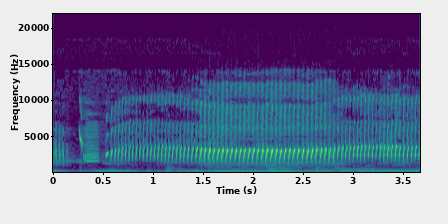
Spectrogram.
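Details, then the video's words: A canary sings happily in a continuous fast pulsing trill that swells in loudness midway, preceded by a short chirp, with a low humming noise underneath throughout. "Watch the canary sing happily"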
